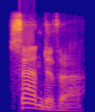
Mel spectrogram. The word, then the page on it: sandiver: British English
